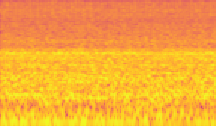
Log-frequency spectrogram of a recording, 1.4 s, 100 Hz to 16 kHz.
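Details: Chevrolet Sonic 1.6 with code P0011, first start after replacing VVT gear sleeves (camisas), fuel line had been disconnected: short steady even idle, constant mid-pitched drone, no obvious knocks or ticks.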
